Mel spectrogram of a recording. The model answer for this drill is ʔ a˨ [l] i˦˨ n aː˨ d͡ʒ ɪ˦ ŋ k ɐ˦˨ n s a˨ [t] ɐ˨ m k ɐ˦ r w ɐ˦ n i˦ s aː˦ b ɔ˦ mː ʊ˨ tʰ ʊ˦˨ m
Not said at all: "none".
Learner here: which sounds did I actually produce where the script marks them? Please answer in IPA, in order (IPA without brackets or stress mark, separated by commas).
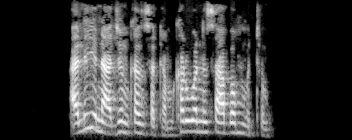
l, t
